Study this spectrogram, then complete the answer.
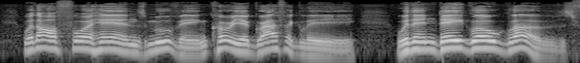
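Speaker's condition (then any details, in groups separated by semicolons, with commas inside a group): No condition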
